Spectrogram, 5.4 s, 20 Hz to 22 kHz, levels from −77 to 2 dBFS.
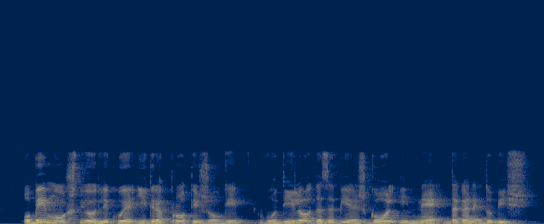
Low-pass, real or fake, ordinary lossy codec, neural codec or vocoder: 7.2 kHz; real; none; none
